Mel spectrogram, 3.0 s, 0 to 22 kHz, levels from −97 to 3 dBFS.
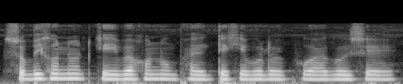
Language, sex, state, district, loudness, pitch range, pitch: Assamese, male, Assam, Sonitpur, -18 LUFS, 170-180 Hz, 170 Hz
